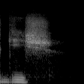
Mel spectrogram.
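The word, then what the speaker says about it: Geas: But I did a quick Google search, and it's Geesh. Yeah, so like Sean Geesh. Connery pronouncing the word Geesh.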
